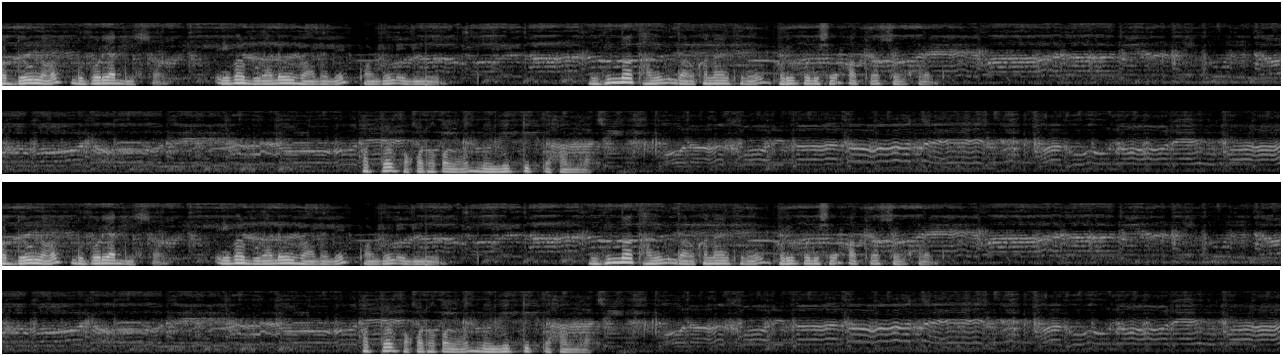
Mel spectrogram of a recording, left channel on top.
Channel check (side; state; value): both; identical; correlation 1.00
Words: দুপৰীয়াৰ দৃশ্য। এইবাৰ বুঢ়াদেউল হোৱা বাবে বৰদৌল এদিনেই। বিভিন্ন ঠাইৰ দৰ্শনাৰ্থীৰে ভৰি পৰিছে সত্ৰৰ চৌহদ। সত্ৰৰ ভকতসকলৰ নৈমিত্তিক প্ৰসংগ।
